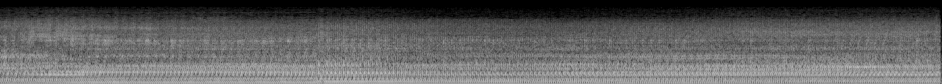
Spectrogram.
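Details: Diesel, unrun for a while, in forward gear, revved up to 1500 rpm while warming: smooth, even drone with no knocks, misses or hunting. Normal running at 1500 rpm.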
